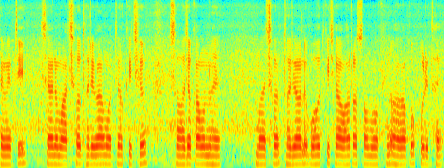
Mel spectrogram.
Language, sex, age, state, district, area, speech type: Odia, male, 30-45, Odisha, Subarnapur, urban, spontaneous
